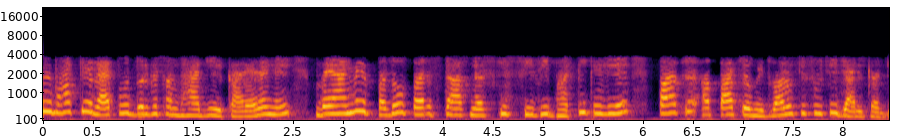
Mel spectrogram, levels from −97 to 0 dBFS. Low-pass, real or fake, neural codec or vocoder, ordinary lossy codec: 3.6 kHz; fake; codec, 32 kHz, 1.9 kbps, SNAC; none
